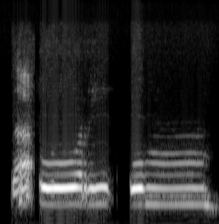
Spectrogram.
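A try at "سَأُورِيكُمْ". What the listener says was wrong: Ih, panjang. Saurirnya juga panjang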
